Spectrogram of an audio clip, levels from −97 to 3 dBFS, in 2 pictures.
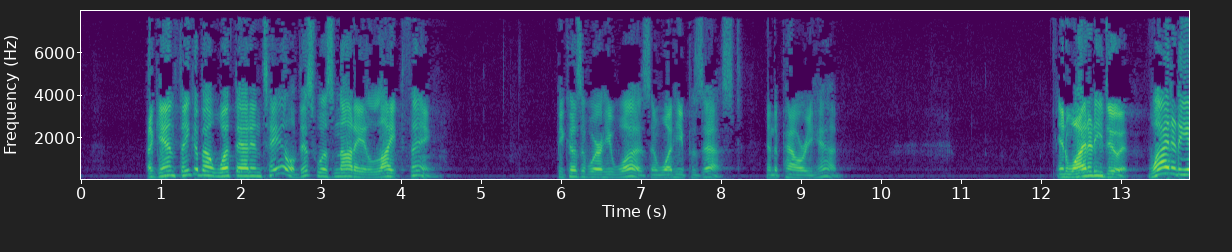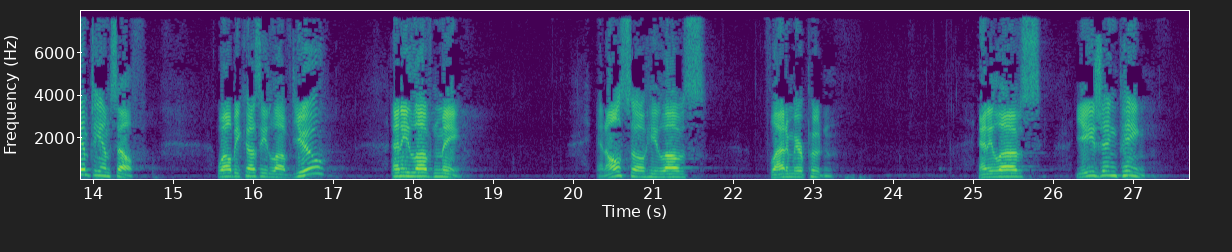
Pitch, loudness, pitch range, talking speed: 185 Hz, -21 LUFS, 165-195 Hz, 125 wpm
